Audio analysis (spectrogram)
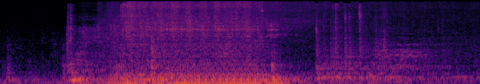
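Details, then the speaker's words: Boat water pressure pump just rewired with proper connectors: short even motor hum with steady low buzz, starts cleanly and runs smoothly; normal pump operation. "So I wired the pump. Let's see if it works. Ah, nice sound."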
